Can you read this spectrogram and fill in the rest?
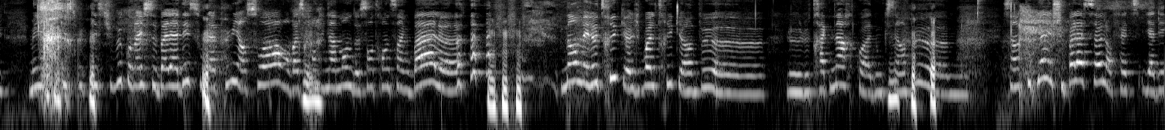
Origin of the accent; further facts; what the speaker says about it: Bordeaux, Nouvelle-Aquitaine, France; Bah oui, parce que moi, à la base, je suis de Bordeaux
